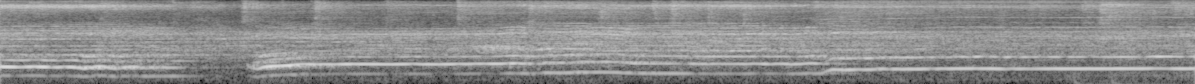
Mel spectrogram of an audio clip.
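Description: A woman singing unaccompanied on a long held "ooo". There are three sustained notes, each higher than the one before: the second slides up as it begins, a little after a second in, and the third starts about four seconds in.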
